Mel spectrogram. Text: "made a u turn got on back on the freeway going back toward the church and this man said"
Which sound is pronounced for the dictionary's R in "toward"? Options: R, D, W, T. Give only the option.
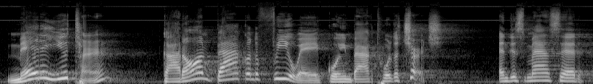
R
